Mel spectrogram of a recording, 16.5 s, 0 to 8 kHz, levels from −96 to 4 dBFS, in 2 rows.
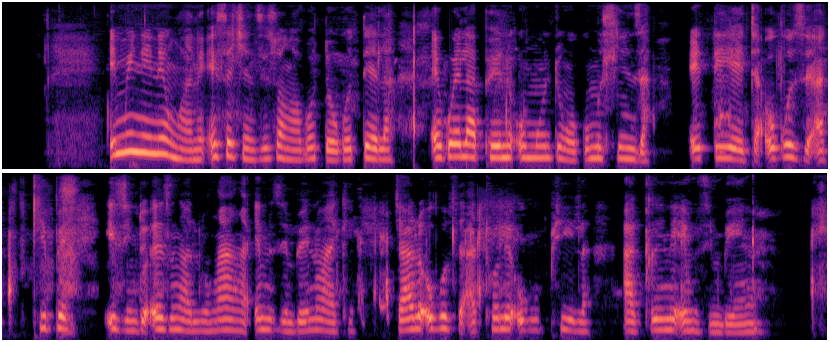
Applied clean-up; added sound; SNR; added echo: none; none; none; none.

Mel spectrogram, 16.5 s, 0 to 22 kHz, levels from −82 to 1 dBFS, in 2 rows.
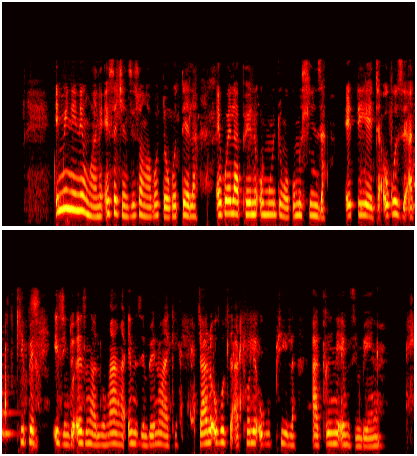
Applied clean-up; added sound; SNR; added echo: neural separator model SepFormer DNS4.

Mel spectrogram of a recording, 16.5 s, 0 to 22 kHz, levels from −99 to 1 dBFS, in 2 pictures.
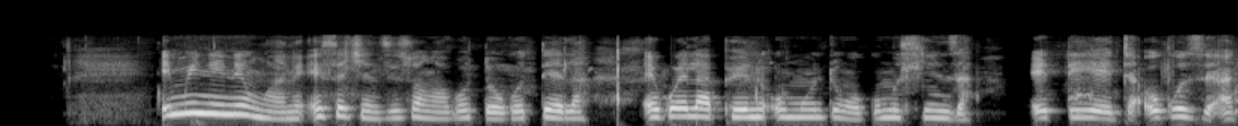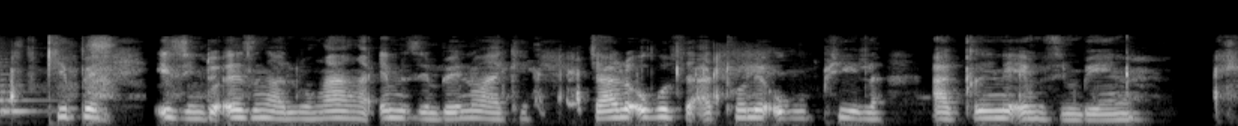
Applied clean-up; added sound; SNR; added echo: none; Bowed string instrument; 15 dB; none.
